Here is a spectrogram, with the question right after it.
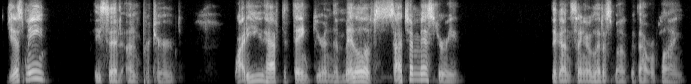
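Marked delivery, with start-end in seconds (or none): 0.1-0.7 high, loud raised voice for the dweller; Brown's voice. Acted. Dweller Brown questioning the gunslinger by the fire, high and loud. 3.5-6.9 high, loud raised voice for the dweller; Brown's voice. Acted. Dweller Brown questioning the gunslinger by the fire, high and loud.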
